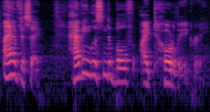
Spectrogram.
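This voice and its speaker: A man's voice: high voice, expressive, fairly quick, a bit bright. A man co-hosting a review show in a scripted but conversational, presenterly way. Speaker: show co-host.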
